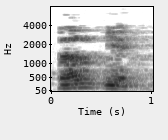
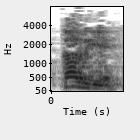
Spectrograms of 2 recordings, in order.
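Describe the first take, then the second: First: قرية repeated more softly, ra still thick; softer heavy ra demo. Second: قرية with a thick, heavy ra; قرية recited with a full ra; heavy ra demo. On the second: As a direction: say قرية and weight the ra. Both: Shown as a demonstration. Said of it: "فهنا جاءت الراء ساكنة ولكن بعد فتح".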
